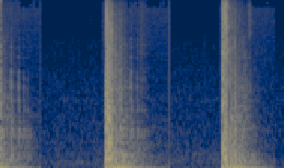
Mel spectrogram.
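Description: Heavy knocking on a locked wooden library door: three loud, separate thuds spaced nearly a second apart, each sharp at onset with a short booming decay, with no voices.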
